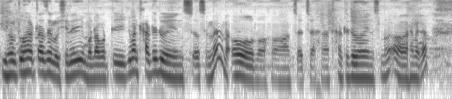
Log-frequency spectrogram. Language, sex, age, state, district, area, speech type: Assamese, female, 30-45, Assam, Goalpara, rural, spontaneous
